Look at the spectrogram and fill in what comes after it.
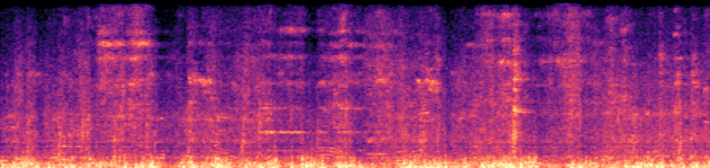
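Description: Narrow-gauge sugar-cane train cars of the St. Kitts Scenic Railway rolling along the track: a steady rumble of wheels on rail, with thin high wheel squeals.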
